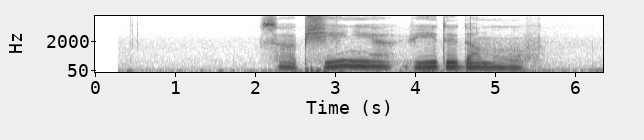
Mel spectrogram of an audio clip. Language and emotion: Russian, sad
